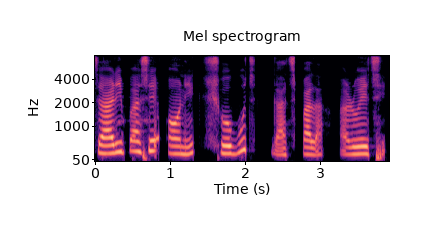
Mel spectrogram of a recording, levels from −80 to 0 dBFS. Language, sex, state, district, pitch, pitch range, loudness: Bengali, female, West Bengal, Cooch Behar, 225 Hz, 215-280 Hz, -18 LUFS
